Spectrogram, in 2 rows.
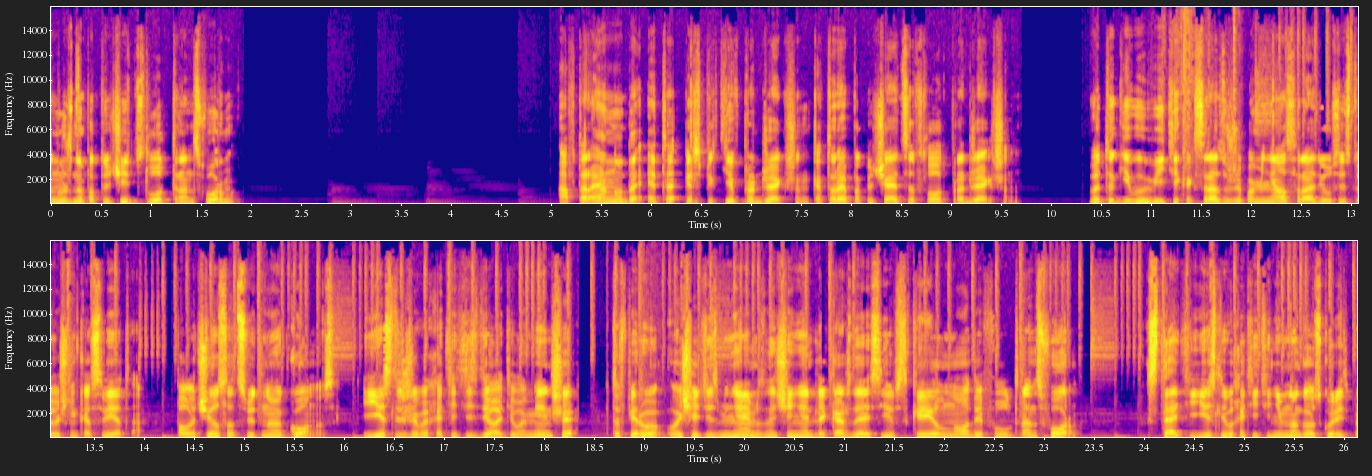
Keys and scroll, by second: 2.1 ctrl+alt+d, 5.2 p, 5.6 e, 5.8 r, 6.0 s.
